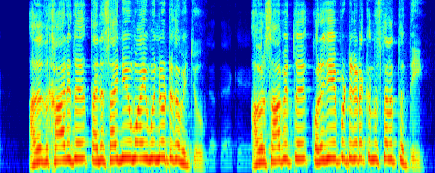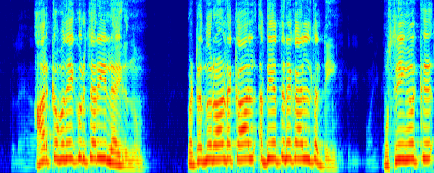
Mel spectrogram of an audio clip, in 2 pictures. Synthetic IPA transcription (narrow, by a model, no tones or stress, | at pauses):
ɐðeðɨkʰaːliðɨt̪ɐnɐsɐjnjɐʋumaːjimunːo̞ːʈːɨkɐmit͡ɕːṵ | ɐʋɐrsaːbʱjɐt̪ːɨkolɐd͡ʑijɐp̬ːe̞ʈːɨkiɽɐkːunːɐst̪ʰɐlɐt̪ːet̪ːḭ | aːrkɐmɐðeːk̬ːuɾit͡ɕːɐrijilːaːjiɾunːṵ | peʈːɐnːo̞ɾaːɭɽe̞kaːlɐd̪ʱjeːhɐt̪̬ːinekaːlilt̪̬ɐʈːḭ | musliːŋːɐɭkɨ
